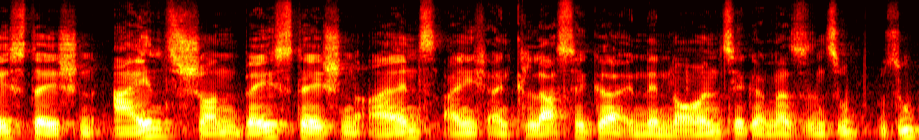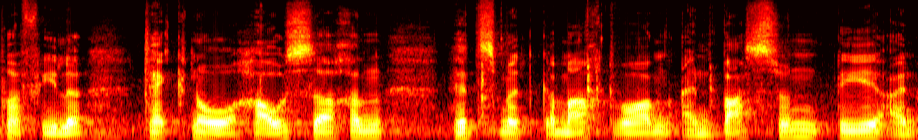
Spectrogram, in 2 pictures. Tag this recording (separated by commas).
Speech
